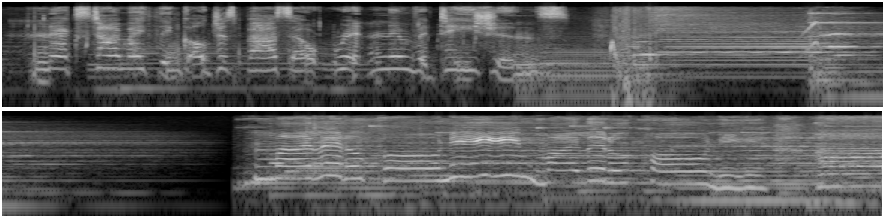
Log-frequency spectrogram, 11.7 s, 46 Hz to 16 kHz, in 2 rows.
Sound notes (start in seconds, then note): 4.1 thud!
